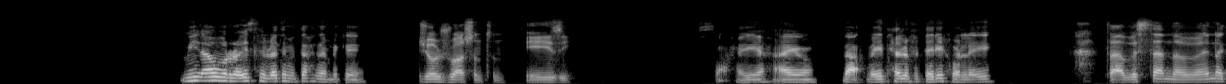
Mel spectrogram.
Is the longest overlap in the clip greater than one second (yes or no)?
no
